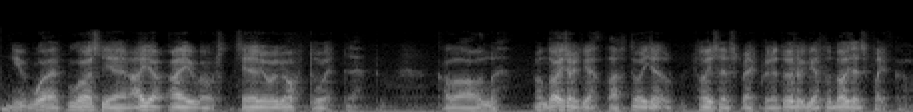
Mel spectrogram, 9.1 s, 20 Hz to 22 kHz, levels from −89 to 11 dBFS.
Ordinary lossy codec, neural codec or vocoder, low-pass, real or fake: none; codec, 16 kHz, 1 kbps, FunCodec, trained on LibriTTS, 50 frames a second; 7.2 kHz; fake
